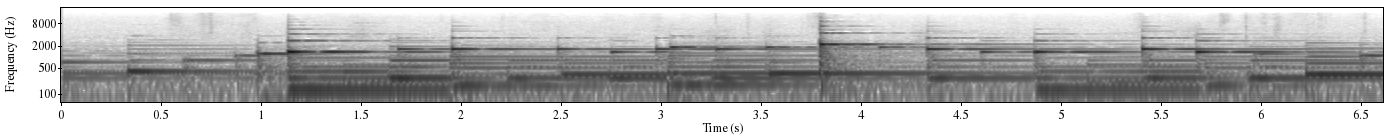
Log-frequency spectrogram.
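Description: Background piano music: a melody of struck notes over a lower line of notes that changes every second or so.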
